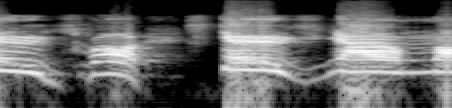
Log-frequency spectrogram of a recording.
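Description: A man's voice chanting a string of drawn-out, wordless calls in the style of a military marching cadence, several held notes in quick succession.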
